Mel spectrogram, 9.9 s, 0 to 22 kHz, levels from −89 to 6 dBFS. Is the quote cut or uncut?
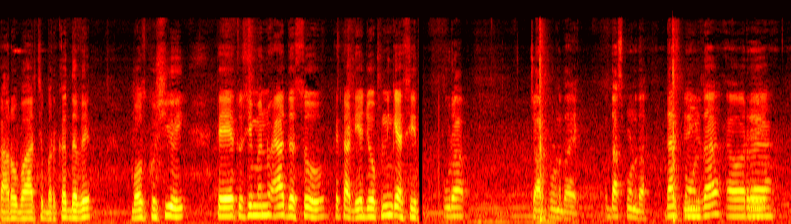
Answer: cut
